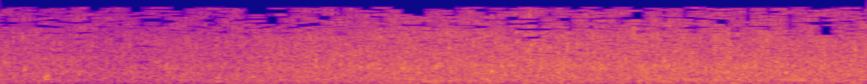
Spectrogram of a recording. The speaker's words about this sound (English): And the creek coming down.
